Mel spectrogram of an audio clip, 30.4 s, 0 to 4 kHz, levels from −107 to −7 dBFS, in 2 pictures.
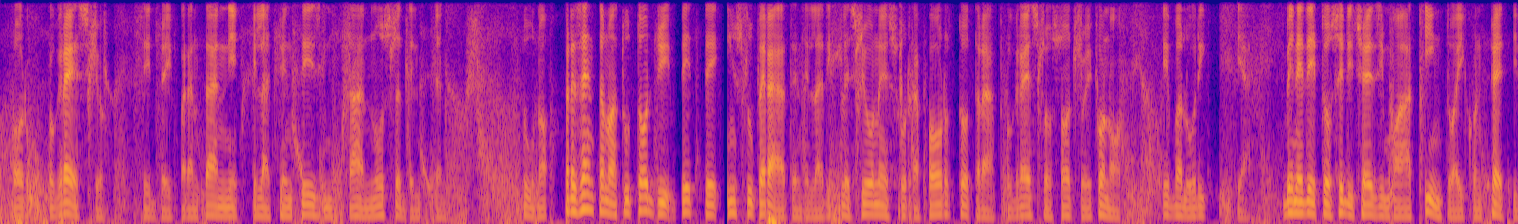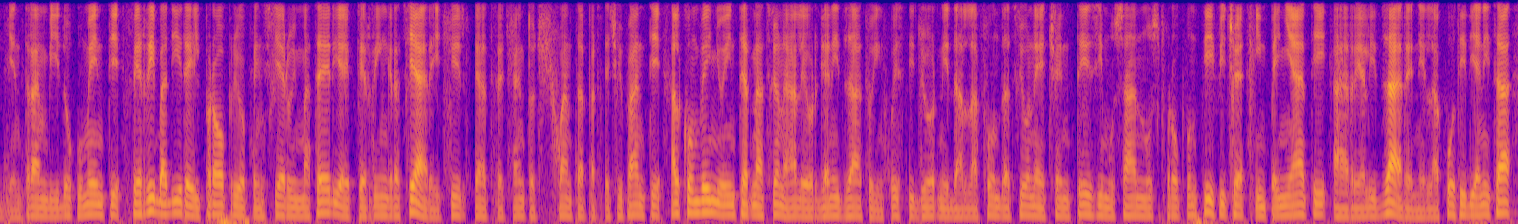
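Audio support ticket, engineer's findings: Sound chopped by the voice detector, 0 to 29.66 s: choppy, about 6.4 s filled with comfort noise. Likely sender VAD gating; narrowband, nothing above 4 kHz.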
